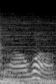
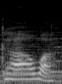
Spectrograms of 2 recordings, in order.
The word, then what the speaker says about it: gawa: Tapi itu udah bener-bener huruf gundul, dan bacanya dan penulisannya kalau dibikin dalam romaji itu gawa pakai a ya, G-A-W-A. Tapi karena hukum bacaan dalam bahasa Jawa, a itu bisa berbunyi a dan bisa berbunyi o, jadinya gowo.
